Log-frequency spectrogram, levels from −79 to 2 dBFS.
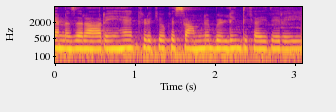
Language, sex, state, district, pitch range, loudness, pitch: Hindi, female, Bihar, Patna, 195-205 Hz, -12 LUFS, 200 Hz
